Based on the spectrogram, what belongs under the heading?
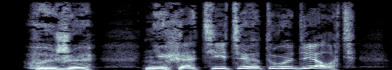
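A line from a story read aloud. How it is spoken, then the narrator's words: Breathless exhale. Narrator (Russian): выдохнул он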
